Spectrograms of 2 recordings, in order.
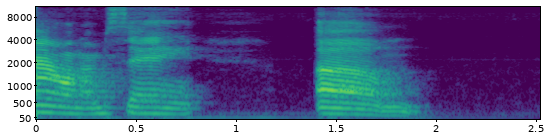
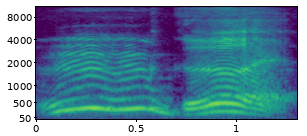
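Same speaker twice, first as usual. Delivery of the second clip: savoring mm good; 4 semitones higher than usual. Shown as a demonstration. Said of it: "that's how I like to say it".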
